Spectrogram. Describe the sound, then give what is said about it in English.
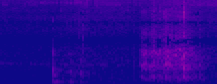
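A quiet sip of water: a soft wet click, then a longer slurping, gulping noise lasting under a second, with no one talking. “So, let me take a sip of water here. I'm thirsty.”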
